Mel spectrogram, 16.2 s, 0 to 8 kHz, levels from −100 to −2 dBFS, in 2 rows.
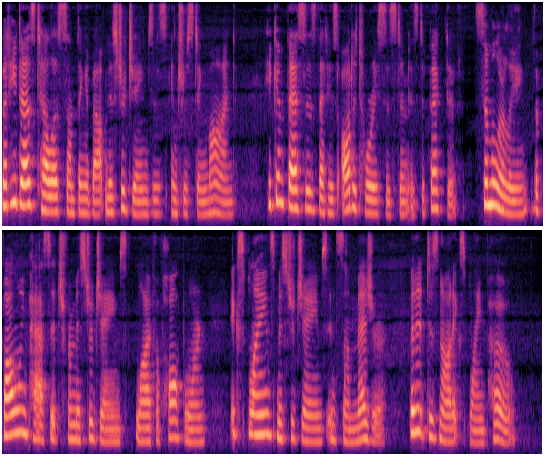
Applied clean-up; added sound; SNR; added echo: neural mask model Resemble Enhance denoiser.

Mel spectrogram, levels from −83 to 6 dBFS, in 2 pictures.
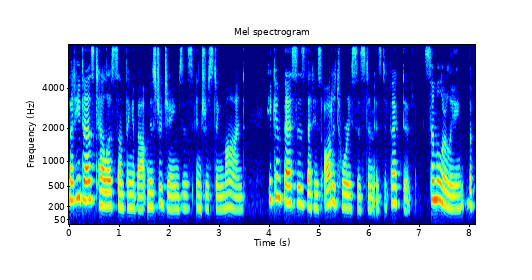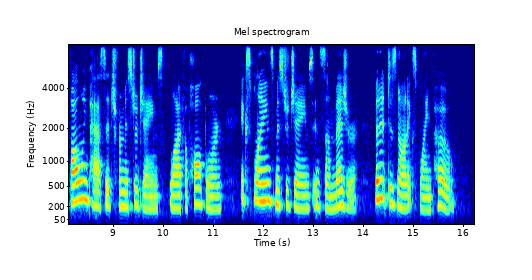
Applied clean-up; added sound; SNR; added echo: none; none; none; none.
